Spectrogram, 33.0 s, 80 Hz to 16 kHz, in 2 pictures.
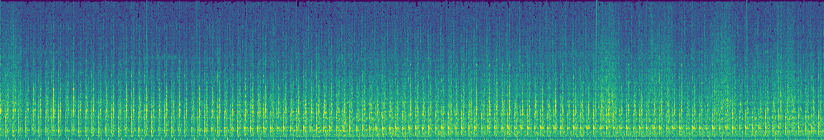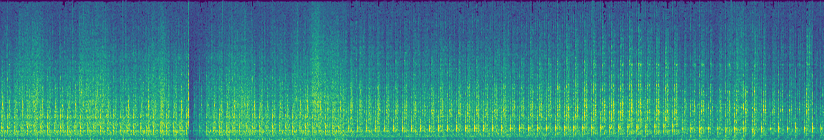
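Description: Single-cylinder diesel engine of a Quick G3000 Zeva two-wheel walking tractor running steadily under load with a fast, even knocking beat as it churns through a flooded rice paddy. The sound breaks off for an instant about two-thirds of the way through.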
